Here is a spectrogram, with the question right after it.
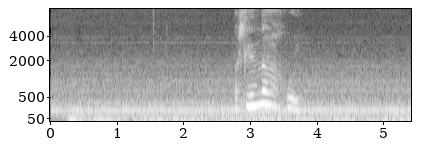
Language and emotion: Russian, angry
